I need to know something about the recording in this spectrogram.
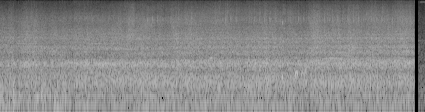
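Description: Loud, steady rumbling noise.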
